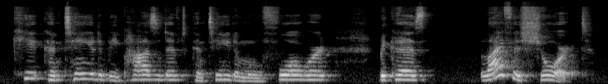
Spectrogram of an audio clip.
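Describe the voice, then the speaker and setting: A woman speaks in an unremarkable speaking voice with a fairly high pitch and ordinary pitch variation. The recording is very clean, with a silent background. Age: 60s. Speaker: guest, studio owner. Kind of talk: motivational talk in casual chat.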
